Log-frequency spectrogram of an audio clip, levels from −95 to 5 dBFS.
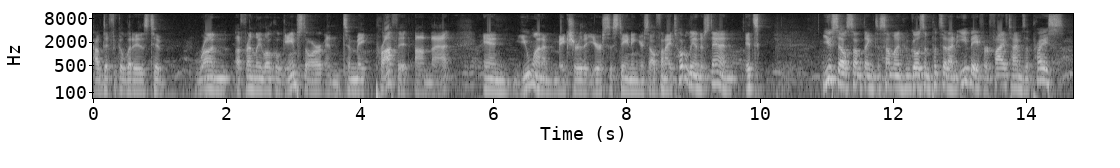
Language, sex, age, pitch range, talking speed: English, male, 30-49, 110-140 Hz, 200 wpm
